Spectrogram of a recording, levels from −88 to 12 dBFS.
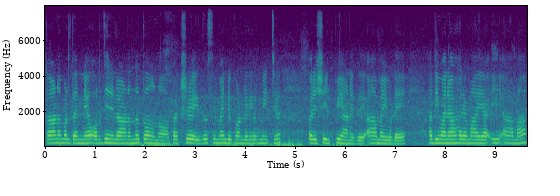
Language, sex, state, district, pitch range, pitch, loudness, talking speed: Malayalam, female, Kerala, Kasaragod, 200-220 Hz, 210 Hz, -13 LUFS, 110 wpm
